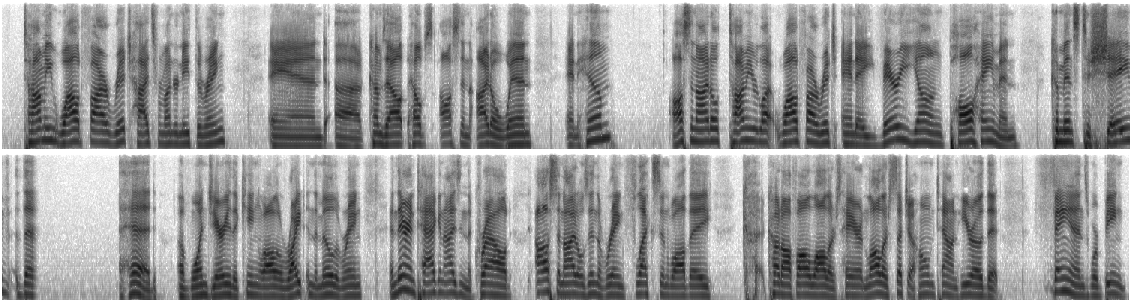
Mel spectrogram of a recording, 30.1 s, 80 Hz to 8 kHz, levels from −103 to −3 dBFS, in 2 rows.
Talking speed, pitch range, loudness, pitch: 155 wpm, 145-170 Hz, -18 LUFS, 155 Hz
